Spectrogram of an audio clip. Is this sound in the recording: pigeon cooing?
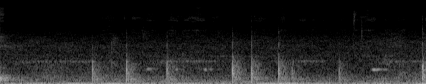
no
